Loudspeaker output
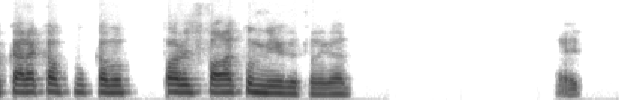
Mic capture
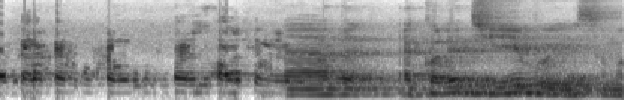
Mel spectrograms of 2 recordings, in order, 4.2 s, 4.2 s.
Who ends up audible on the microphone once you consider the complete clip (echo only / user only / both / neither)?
both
